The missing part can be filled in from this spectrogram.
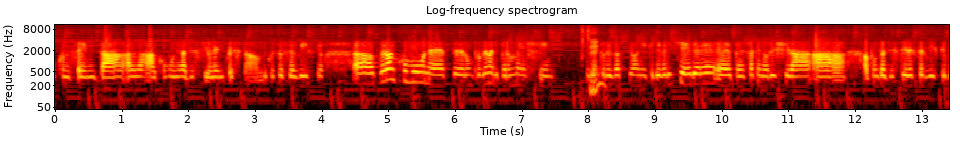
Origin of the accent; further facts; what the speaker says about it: Bologna, Emilia-Romagna, Italy; Da Bologna.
